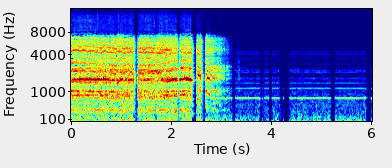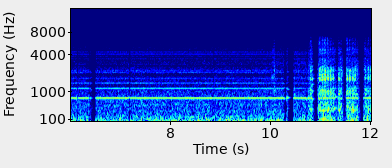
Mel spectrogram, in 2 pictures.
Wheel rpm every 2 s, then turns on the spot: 210, 40, 0, 0, 0, 20.
10-12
